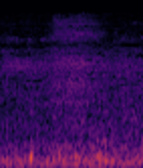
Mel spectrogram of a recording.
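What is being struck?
Nothing is struck.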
